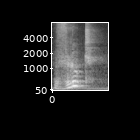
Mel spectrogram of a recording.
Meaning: 1. flood (high tide) 2. flood, current (stream) 3. flood (inundation)
- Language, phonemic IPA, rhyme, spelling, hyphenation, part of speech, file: Dutch, /vlut/, -ut, vloed, vloed, noun, Nl-vloed.ogg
